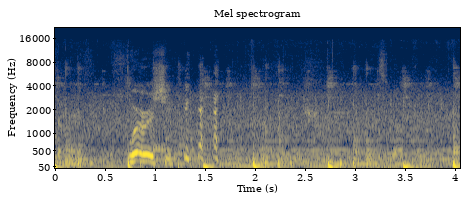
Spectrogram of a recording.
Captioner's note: Argento laughs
